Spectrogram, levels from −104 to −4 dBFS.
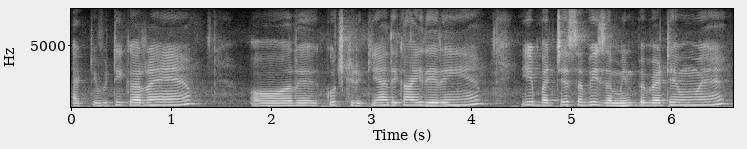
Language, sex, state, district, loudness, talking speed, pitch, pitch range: Hindi, female, Uttar Pradesh, Budaun, -24 LUFS, 170 wpm, 215 Hz, 200-240 Hz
